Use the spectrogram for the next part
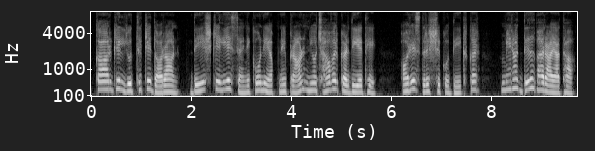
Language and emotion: Hindi, sad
